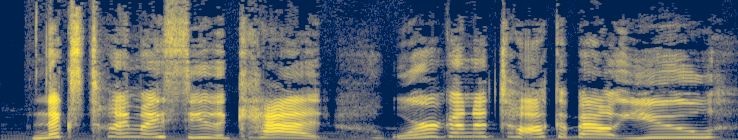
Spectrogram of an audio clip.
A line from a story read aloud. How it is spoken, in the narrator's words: Blinking back tears, I yelled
